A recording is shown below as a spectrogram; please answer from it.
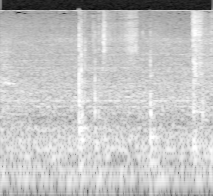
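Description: Handling noise from plastic toiletry containers and packaging: a few short clicks and taps over a steady background hiss.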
